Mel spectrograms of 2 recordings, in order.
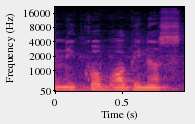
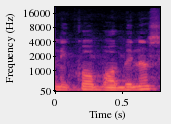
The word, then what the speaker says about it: Nicobobinus: lesson number 1, that is Nicobobinus, or even you can say Nicobobinus. ठीक है, Nicobobinus is the right pronunciation.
